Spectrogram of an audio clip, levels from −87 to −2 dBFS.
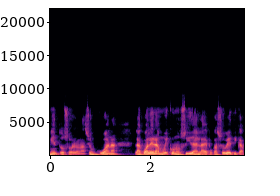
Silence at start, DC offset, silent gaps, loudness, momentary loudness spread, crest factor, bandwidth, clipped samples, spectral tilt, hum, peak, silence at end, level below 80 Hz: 0 s; under 0.1%; none; -21 LUFS; 9 LU; 16 dB; 7.6 kHz; under 0.1%; -8 dB/octave; none; -6 dBFS; 0 s; -56 dBFS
